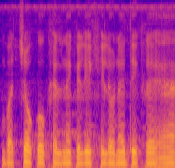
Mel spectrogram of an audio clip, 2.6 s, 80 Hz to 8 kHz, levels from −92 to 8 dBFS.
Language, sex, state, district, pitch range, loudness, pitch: Hindi, male, Jharkhand, Deoghar, 90-95 Hz, -17 LUFS, 90 Hz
